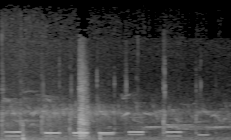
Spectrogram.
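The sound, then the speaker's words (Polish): Touch-tone beeps as a telephone is dialled to call an embassy: a quick run of several short, faint, clean tones of differing pitch. “Niechże pani jeszcze raz zadzwoni do ambasady.”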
